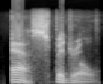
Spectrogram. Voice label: "Espadrille", American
